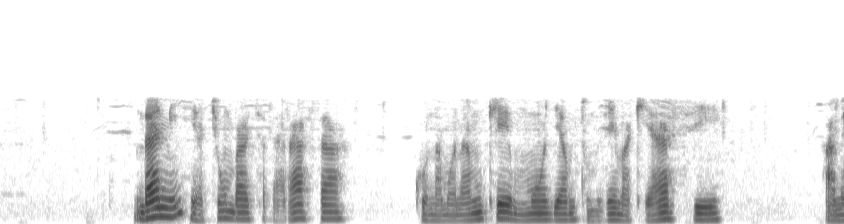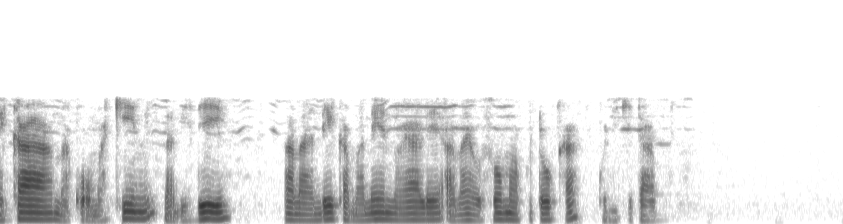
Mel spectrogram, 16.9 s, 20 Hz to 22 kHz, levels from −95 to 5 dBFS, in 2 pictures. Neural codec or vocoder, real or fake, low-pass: none; real; 3.6 kHz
